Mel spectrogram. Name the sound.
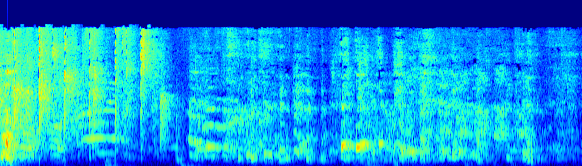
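applause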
